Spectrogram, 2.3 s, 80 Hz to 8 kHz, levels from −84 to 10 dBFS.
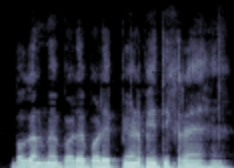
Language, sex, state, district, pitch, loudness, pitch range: Hindi, male, Jharkhand, Garhwa, 160 Hz, -12 LUFS, 155-165 Hz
